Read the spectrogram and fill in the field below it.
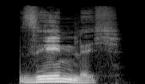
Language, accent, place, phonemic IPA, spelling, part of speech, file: German, Germany, Berlin, /ˈzeːnlɪç/, sehnlich, adjective, De-sehnlich.ogg
- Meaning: 1. eager, ardent, fervent 2. devout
